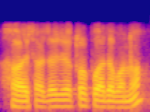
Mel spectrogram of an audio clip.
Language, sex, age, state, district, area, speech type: Assamese, male, 30-45, Assam, Sonitpur, urban, conversation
